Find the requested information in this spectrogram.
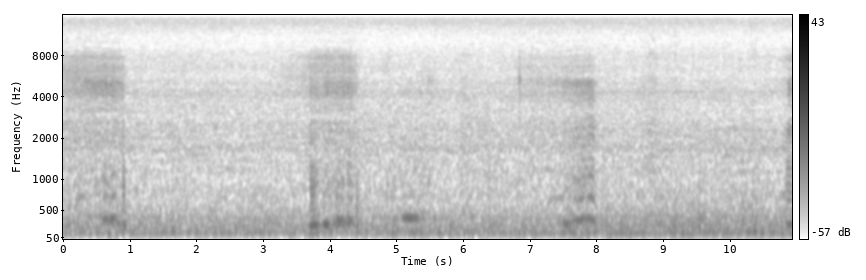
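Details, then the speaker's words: Soft rhythmic snoring from a sleeping cat, with a rattly breath about every three to four seconds over quiet room noise; snoring. "Hey! You're snoring."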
